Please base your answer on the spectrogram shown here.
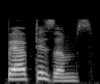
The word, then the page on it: baptisms: British English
